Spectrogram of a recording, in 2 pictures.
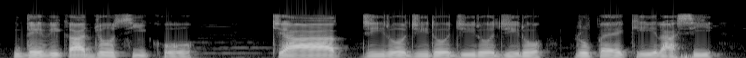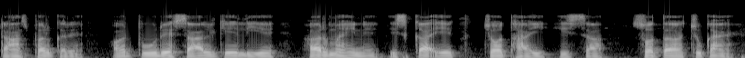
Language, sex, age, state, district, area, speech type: Hindi, male, 18-30, Uttar Pradesh, Sonbhadra, rural, read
